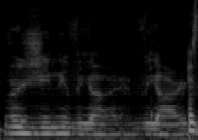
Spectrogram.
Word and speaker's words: Virginie Viard: Virginie Viard.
